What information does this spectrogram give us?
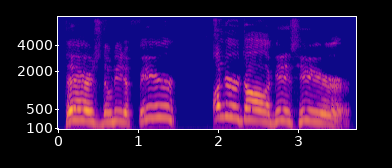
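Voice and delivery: loud, high, slow superhero fanfare; heroic proclamation. Acted. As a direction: proclaim it grandly, stretching the words. Superhero announces his arrival.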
